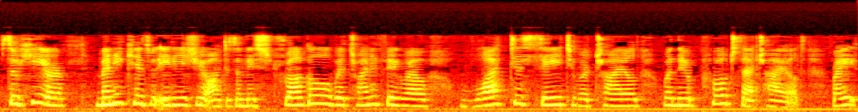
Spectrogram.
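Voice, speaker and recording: Speaking at a moderate pace in a normal speaking voice, a woman uses a fairly high pitch with ordinary pitch variation. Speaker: teacher and parenting educator. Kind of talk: tutorial.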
